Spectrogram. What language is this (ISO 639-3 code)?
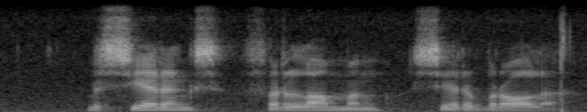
afr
